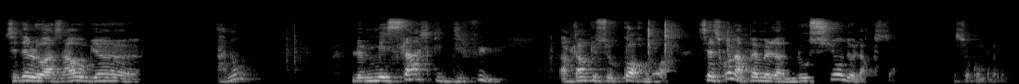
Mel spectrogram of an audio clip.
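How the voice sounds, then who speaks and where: A man's voice: a little high, roomy sound. A man giving an emphatic spiritual teaching, often pressing his listeners with rhetorical questions. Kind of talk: preaching lecture.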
